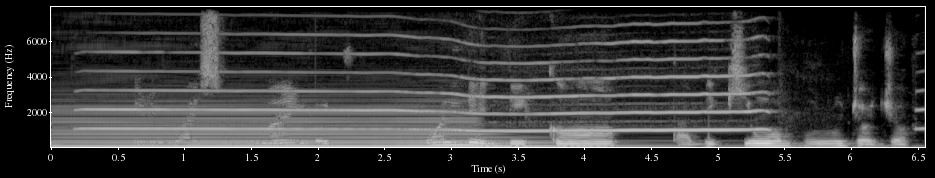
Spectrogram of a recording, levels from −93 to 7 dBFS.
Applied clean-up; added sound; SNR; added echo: none; Bowed string instrument + Wind instrument, woodwind instrument; 0 dB; none.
